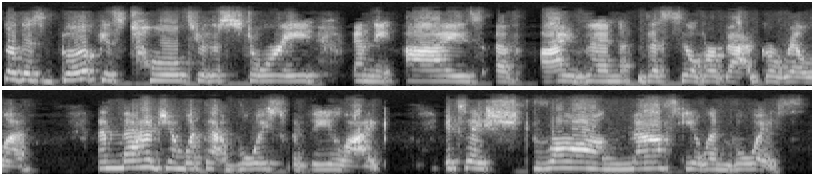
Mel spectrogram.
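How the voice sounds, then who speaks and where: A woman's voice: mid-range voice, slow. A woman who is an education executive, giving an earnest, emphatic presentation to volunteers. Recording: dull lo-fi recording.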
